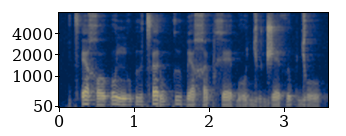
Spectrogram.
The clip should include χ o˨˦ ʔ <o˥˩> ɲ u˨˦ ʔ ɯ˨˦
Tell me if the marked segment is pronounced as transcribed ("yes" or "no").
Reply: yes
